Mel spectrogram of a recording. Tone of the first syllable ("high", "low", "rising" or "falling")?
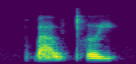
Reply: low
